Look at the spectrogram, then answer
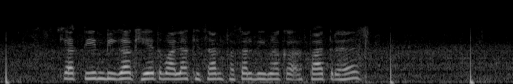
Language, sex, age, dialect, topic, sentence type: Hindi, female, 18-24, Awadhi Bundeli, agriculture, question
